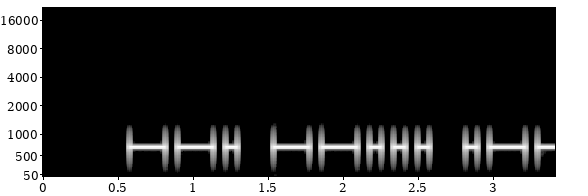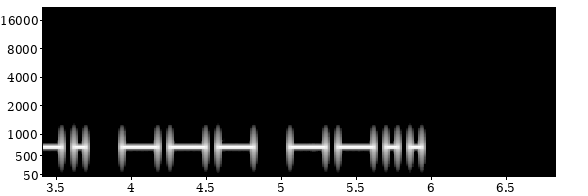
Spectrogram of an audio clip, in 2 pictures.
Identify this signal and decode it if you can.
Morse code, heard as a keyed tone, about 15 wpm, 700 Hz. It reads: G7POZ
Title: DXCC-100 Call Signs - 5 Characters - Repeated 3x - 15wpm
